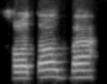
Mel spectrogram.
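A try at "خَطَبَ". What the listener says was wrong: Kho, bukan kotoba tuh Bu. Kho, khotoba.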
